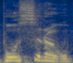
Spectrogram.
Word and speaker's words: Bose: 그래서 그냥 보스라고 부르시면 됩니다. 보스가 그 두목의 그 보스예요?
